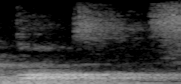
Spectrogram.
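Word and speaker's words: corpse: कई बार पूछा जाता है कॉप्स प्रोनंसिएशन है कॉप्स सब जि हिंदी में हम कहते हैं स्पेलिंग है सीओ आरटी एस ई सी ओ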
